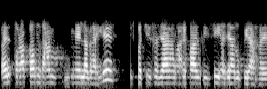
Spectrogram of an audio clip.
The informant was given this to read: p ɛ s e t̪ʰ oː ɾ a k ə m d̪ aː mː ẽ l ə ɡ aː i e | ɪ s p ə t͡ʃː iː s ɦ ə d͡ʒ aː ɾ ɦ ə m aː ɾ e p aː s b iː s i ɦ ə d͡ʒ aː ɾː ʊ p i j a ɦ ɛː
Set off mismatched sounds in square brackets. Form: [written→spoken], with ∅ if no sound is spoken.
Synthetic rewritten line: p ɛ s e t̪ʰ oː [ɾ→ɽ] a k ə m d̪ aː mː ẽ l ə ɡ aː i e | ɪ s p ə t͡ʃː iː s ɦ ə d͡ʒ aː ɾ ɦ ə m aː ɾ e p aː s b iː s i ɦ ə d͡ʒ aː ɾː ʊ p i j a ɦ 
